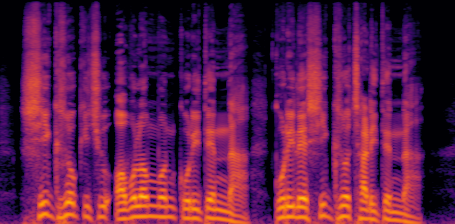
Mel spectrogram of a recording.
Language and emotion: Bengali, neutral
